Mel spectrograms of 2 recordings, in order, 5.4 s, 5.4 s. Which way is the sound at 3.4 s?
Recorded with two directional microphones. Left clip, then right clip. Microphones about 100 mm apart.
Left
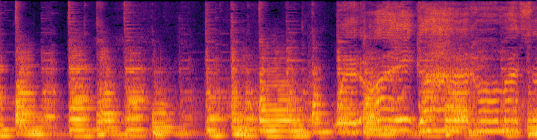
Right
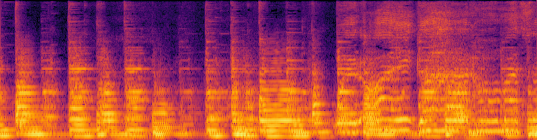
10° left (ahead or behind).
